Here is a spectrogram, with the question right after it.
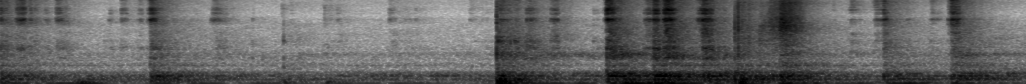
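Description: An Apple Pencil's plastic tip draws continuous inking strokes across a large, flat iPad Pro, whose glass display sits under a matte Paperlike paper-like plastic protector. The result is a soft, bright scratching with short bursts of strokes separated by quieter pauses, louder and denser in the second half.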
